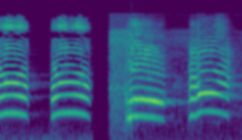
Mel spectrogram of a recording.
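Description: Four loud, nasal, ringing wails from an Indian peafowl, each about half a second long and coming in quick succession, with slight downward bends.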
